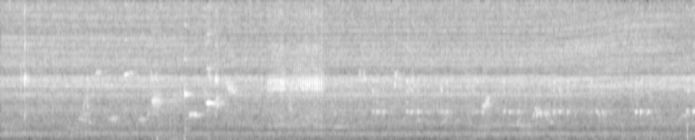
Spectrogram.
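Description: Faint garden ambience: a steady hiss, with the sprinkler watering the garden, and scattered short, high chirps and a few brief ticks.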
